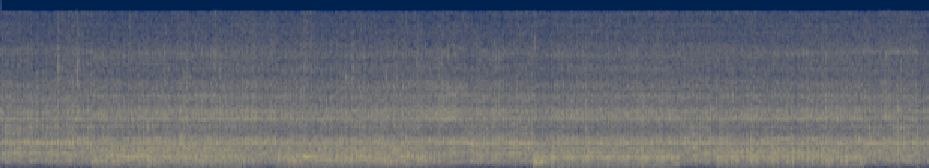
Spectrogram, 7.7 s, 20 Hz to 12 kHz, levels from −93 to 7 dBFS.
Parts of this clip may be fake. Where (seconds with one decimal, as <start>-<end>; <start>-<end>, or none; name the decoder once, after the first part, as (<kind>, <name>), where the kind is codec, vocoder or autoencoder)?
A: 3.4-4.2 (codec, SNAC)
